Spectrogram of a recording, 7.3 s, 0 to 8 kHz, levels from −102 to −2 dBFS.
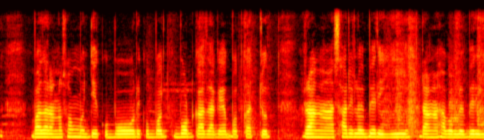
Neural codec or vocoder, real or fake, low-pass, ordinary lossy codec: codec, 16 kHz, 16 kbps, FreqCodec, larger model; fake; 7.2 kHz; none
